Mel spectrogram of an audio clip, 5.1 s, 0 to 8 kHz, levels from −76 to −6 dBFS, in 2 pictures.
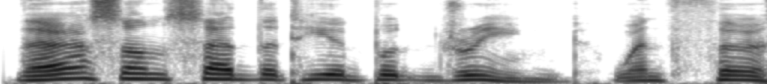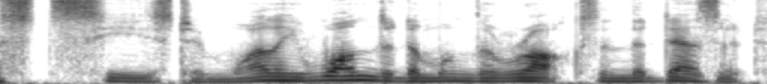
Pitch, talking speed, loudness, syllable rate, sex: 130 Hz, 245 wpm, -18 LUFS, 5.9 syllables/s, male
